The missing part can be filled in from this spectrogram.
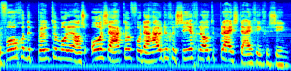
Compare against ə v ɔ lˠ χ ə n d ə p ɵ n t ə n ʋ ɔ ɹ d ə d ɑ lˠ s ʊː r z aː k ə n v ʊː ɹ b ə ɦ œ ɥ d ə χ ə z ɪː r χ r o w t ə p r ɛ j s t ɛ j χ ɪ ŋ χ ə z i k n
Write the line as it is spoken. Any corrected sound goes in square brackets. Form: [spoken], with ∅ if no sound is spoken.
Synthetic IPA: ə v ɔ lˠ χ ə n d ə p ɵ n t ə n ʋ ɔ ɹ d ə [n] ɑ lˠ s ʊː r z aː k ə n v ʊː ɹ [d] ə ɦ œ ɥ d ə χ ə z ɪː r χ r o w t ə p r ɛ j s t ɛ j χ ɪ ŋ χ ə z i [∅] n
